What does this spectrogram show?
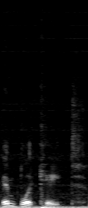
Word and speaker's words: implicate: antonym extinct next one implicate implicates a verb first syllables accented means to involve in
